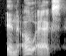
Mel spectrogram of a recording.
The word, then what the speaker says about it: Knox: And it's spelled Knox. But of course, Knox, Nox, is Latin for night.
